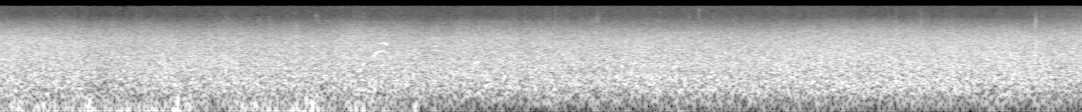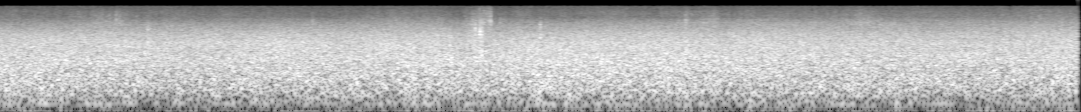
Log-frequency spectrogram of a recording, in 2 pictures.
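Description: Steady wash of ocean surf breaking along a beach, with some low wind rumble on the microphone in the first few seconds.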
